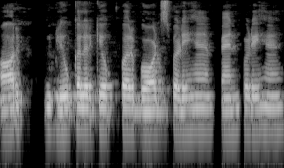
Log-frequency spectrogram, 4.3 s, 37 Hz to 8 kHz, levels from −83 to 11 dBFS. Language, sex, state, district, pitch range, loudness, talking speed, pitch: Hindi, male, Uttar Pradesh, Muzaffarnagar, 120-125 Hz, -16 LUFS, 155 wpm, 125 Hz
